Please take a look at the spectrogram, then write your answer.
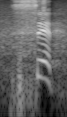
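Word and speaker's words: sept: হিসেবে উচ্চারণ করি যেমন এখানে সিংক না হয়ে উচ্চারণ হচ্ছে স্যাংক স্যাংক মানে হচ্ছে পাঁচ সিস সিজ সিস সিস মানে হচ্ছে ছয় সেত সেত সেত সেত মানে হচ্ছে সাত দর্শক লক্ষ্য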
